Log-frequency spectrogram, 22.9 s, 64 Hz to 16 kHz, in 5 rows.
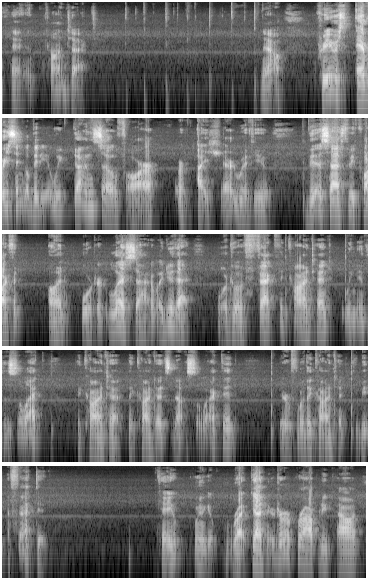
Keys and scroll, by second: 0.9-1.6 typing, 2.7 typing, 5.1 super+s.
